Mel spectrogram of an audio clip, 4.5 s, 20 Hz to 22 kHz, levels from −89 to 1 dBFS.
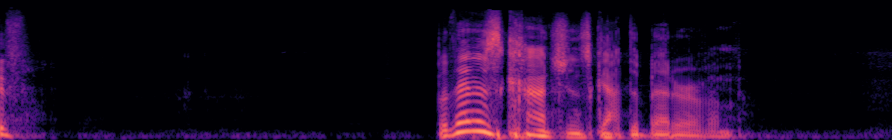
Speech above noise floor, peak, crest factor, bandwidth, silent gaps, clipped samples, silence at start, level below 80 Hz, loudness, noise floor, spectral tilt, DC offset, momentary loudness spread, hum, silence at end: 49 dB; -10 dBFS; 20 dB; 16.5 kHz; none; under 0.1%; 0 s; -60 dBFS; -27 LUFS; -76 dBFS; -4.5 dB/octave; under 0.1%; 16 LU; none; 0.8 s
